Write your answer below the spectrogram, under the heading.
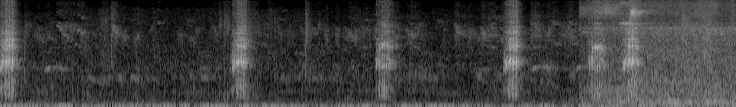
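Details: Repeated harsh, grating croaks from a toucan, roughly one and a half seconds apart, ending with a quick pair as background hiss rises.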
